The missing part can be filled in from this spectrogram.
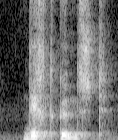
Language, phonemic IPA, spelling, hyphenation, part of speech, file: Dutch, /ˈdɪxt.kʏnst/, dichtkunst, dicht‧kunst, noun, Nl-dichtkunst.ogg
- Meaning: poetry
